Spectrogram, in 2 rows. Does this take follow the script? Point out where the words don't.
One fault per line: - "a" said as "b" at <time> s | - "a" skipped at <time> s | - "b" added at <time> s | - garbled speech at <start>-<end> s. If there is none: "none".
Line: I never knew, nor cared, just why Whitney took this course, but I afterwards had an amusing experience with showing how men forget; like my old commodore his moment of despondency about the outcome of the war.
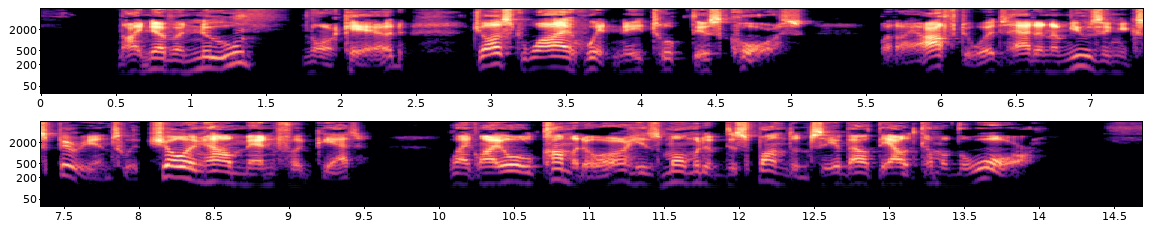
none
